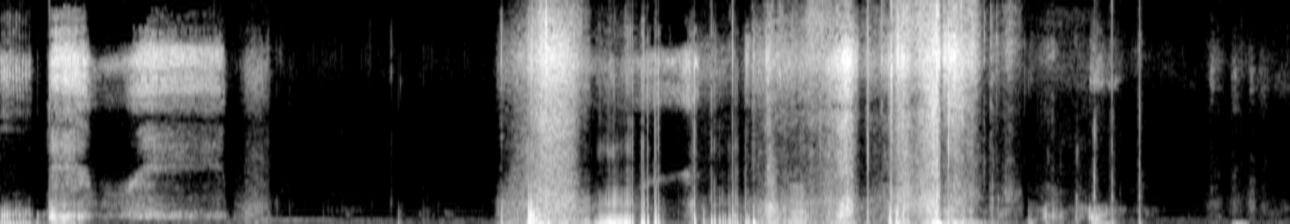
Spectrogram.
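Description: A Boston Terrier snores in its sleep, with raspy, wheezy breaths broken by short pauses.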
